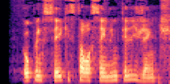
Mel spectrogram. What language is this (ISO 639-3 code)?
por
